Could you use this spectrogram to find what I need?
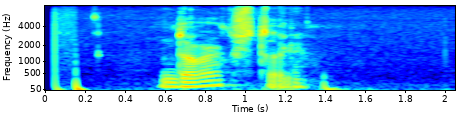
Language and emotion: Russian, neutral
